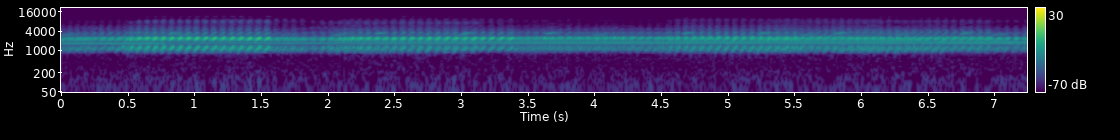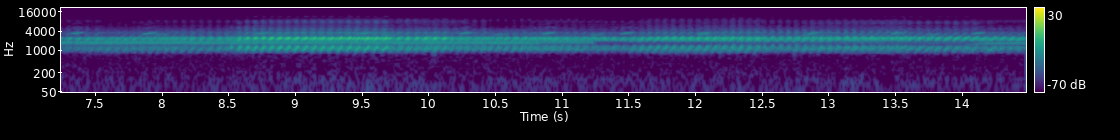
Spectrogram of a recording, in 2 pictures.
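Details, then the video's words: Backwater frog chorus with a steady shrill trilling drone and loud pulsed bursts of rapid croaks rising out of it twice, many frogs calling at once. "Backwater Chorus, & Frog Chorus"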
